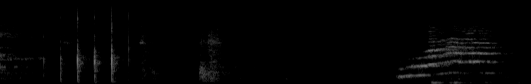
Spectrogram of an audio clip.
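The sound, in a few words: orange cat meowing while being held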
